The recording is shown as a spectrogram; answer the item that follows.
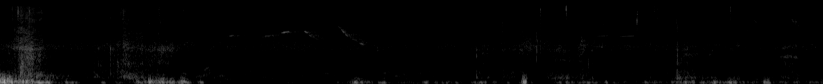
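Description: Faint outdoor farm ambience: a bird gives a few short high chirps about three seconds in, with scattered soft footfalls through low leafy crop plants.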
